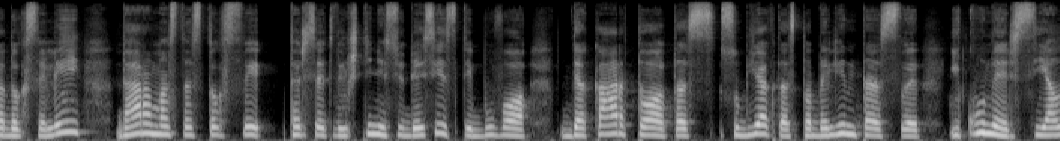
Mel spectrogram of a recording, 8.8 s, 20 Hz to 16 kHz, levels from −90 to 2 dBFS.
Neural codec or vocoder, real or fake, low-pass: codec, 32 kHz, 1.9 kbps, SNAC; fake; 14.4 kHz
